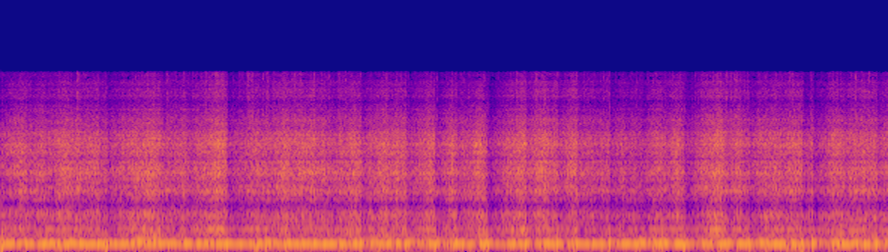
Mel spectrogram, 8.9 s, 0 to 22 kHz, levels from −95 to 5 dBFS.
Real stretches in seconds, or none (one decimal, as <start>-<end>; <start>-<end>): 0.6-8.9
